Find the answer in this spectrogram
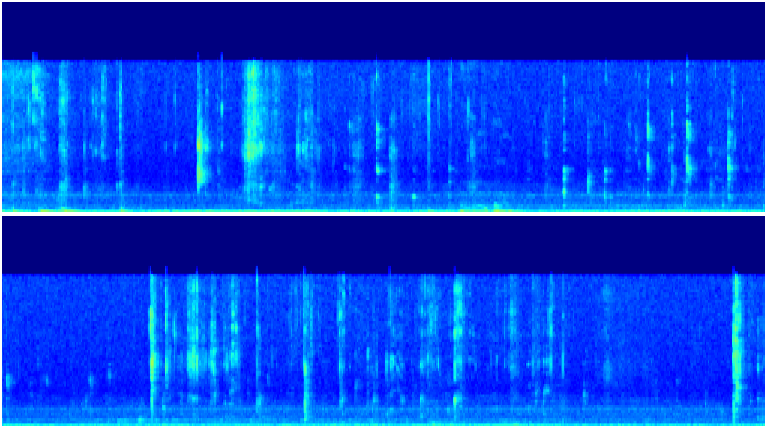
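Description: Close-miked chewing of McDonald's chicken nuggets: scattered wet mouth clicks and smacks throughout, with a brief low hum a couple of seconds in.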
